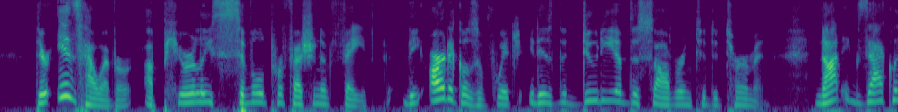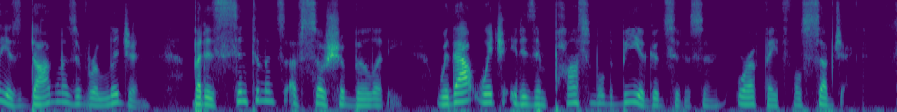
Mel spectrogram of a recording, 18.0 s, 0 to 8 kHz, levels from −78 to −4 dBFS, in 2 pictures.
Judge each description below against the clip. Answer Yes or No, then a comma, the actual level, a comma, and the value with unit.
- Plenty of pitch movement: Yes, wide, 5.7 semitones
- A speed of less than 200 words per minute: Yes, average, 155 wpm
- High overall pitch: No, medium, 155 Hz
